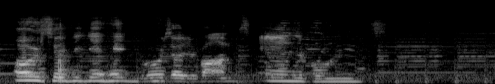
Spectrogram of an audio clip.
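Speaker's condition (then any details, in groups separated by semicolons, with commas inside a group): Cerebral palsy; affects legs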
